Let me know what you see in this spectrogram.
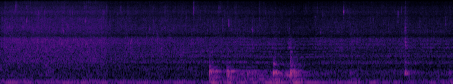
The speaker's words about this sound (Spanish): Removemos el sofrito de tanto en cuando.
